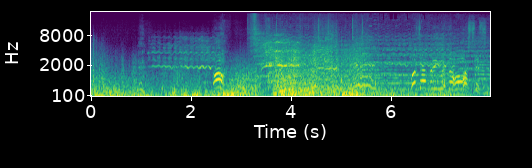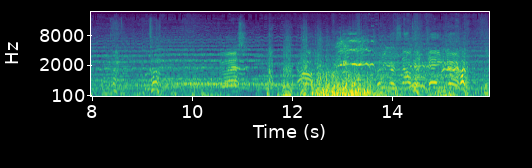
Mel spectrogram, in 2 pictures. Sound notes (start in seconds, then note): 1.0 wild horse cries offscreen; 3.2 wild horse sounds; 11.9 music intensifies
